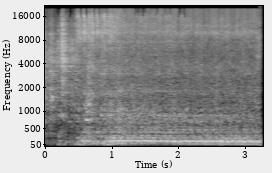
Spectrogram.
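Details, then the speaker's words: 1972 Chevelle RS with LS3 V8, first start after a new coil pack harness from PSI Conversion fixed it: fires and quickly builds to a deep, steady rumble with an even beat; clean, healthy first start, though a gasket is still leaking oil. "So good. So good. Sounds so freaking good."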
